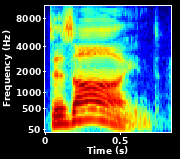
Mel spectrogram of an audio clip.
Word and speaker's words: designed: 그 뭐예요 well designed 디가 아니라 designed 두고요 강세 여기예요 designed des 그가 아니라 des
